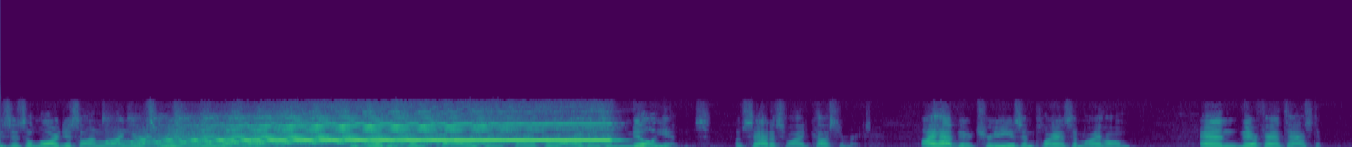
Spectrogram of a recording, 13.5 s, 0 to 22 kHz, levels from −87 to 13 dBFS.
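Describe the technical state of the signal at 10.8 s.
At 10.8 s the speech is intact, with no fault at that moment, and the AMR wideband (HD Voice) coding at 23.85 kbit/s leaves at most faint traces there.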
